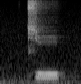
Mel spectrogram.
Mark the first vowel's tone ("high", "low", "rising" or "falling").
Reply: low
